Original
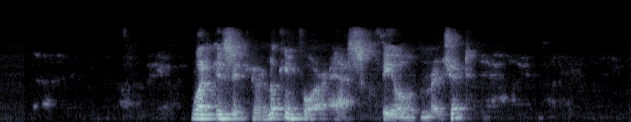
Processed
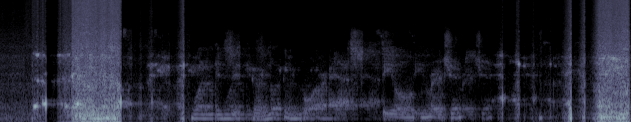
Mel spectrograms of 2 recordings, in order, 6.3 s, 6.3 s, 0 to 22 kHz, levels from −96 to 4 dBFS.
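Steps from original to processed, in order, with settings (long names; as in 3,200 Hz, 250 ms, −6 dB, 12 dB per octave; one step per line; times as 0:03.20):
mu-law and A-law mismatch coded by mu
camcorder AGC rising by 36 dB per second
dynamic equaliser 4,700 Hz, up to −5 dB, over −46 dBFS, Q 5.8
output level in coarse steps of 14 dB
single-tap delay 311 ms −10 dB
spring reverb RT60 1.1 s, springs 38 ms, chirp 55 ms, DRR 18.5 dB
gate with flip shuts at −29 dBFS, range −35 dB
low-shelf EQ 480 Hz +5.5 dB
level +4.5 dB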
